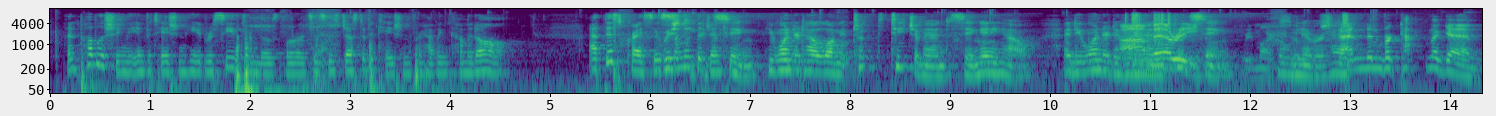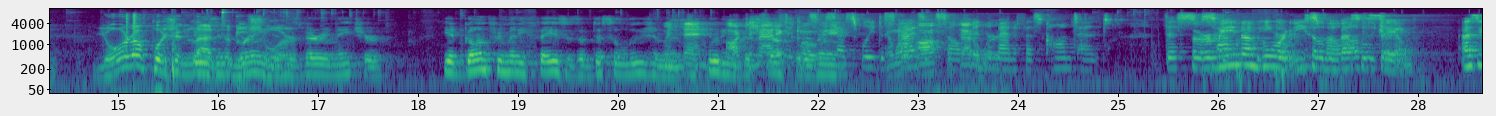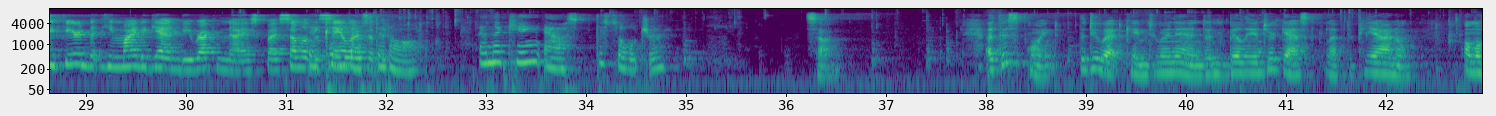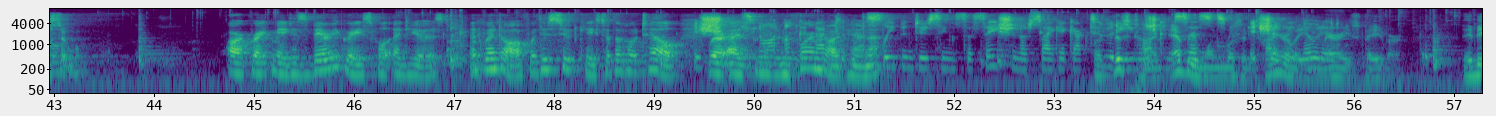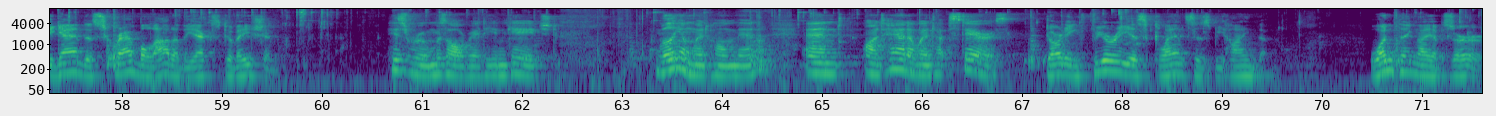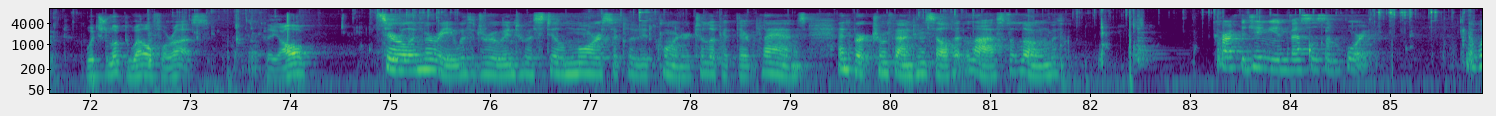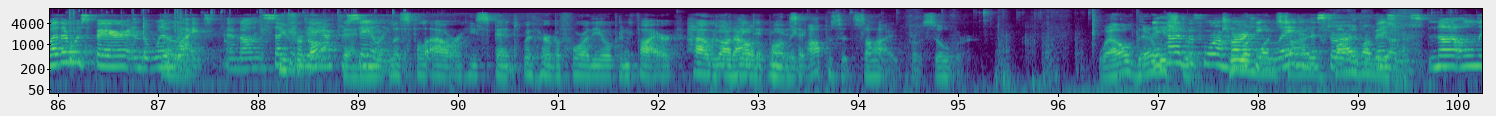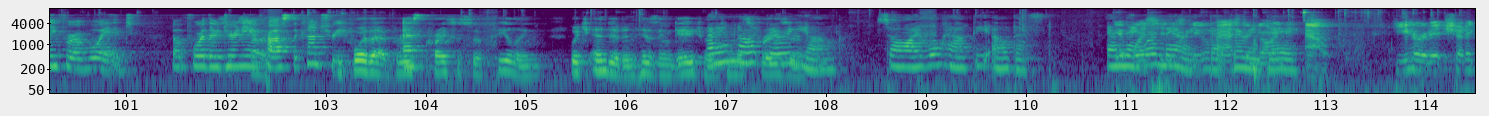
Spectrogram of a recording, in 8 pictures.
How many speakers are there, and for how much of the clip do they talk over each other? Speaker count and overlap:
8, about 24%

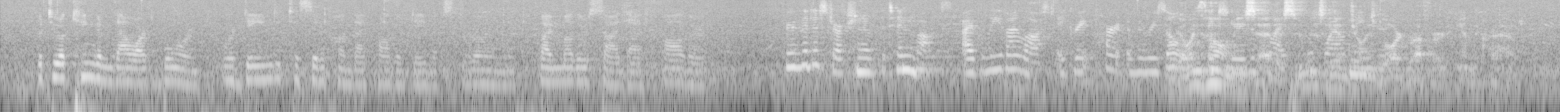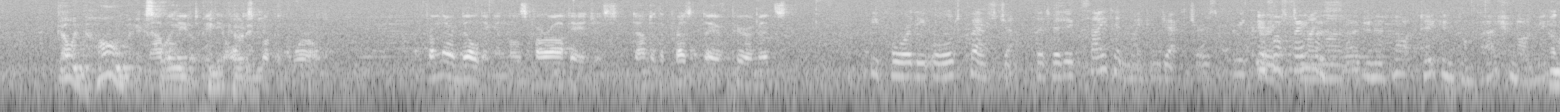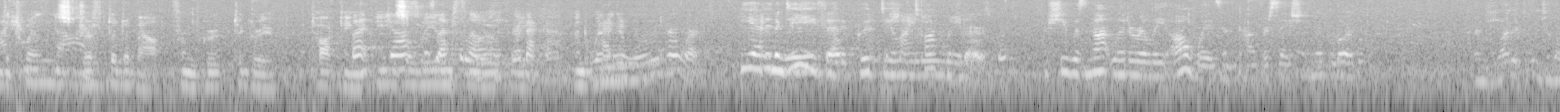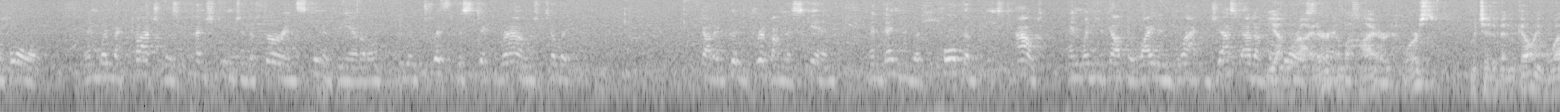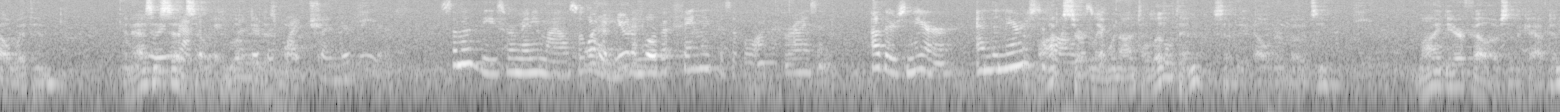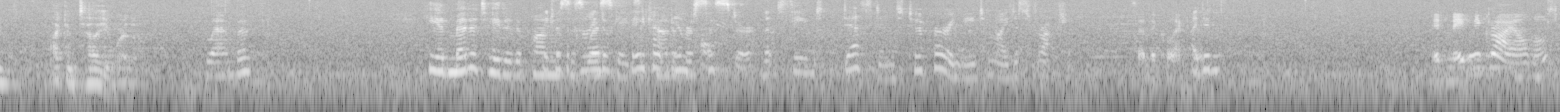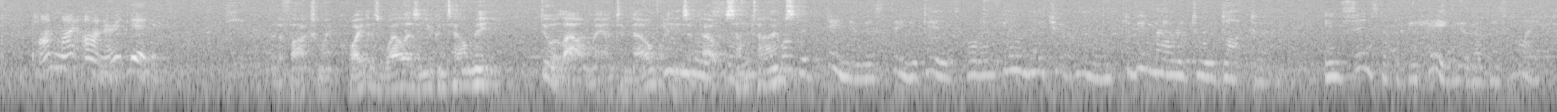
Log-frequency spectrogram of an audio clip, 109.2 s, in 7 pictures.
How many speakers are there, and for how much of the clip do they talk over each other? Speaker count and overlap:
10, about 21%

